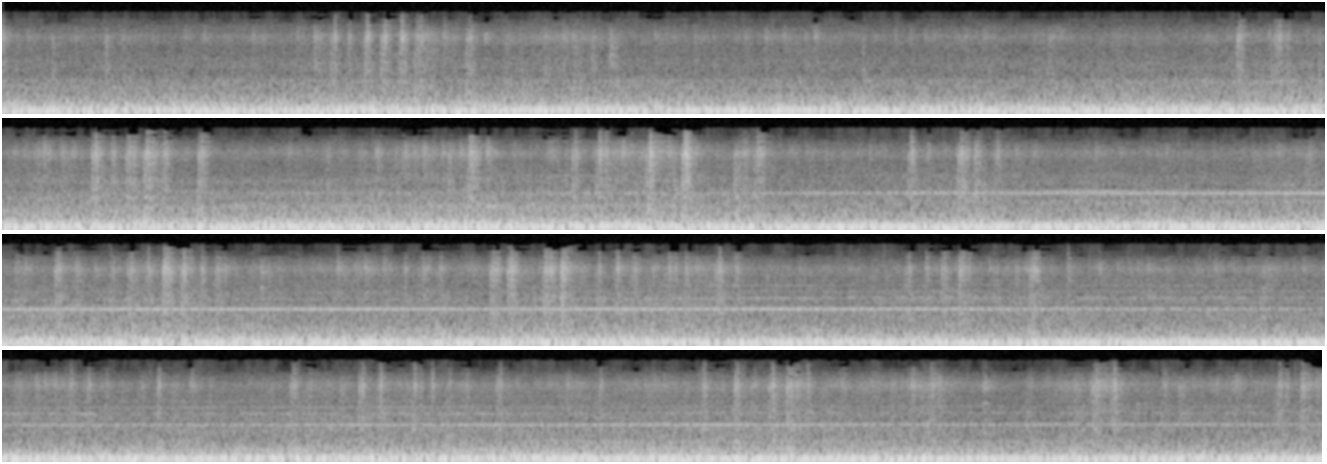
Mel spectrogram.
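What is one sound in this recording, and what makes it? A freight train rumbles steadily along the rails.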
